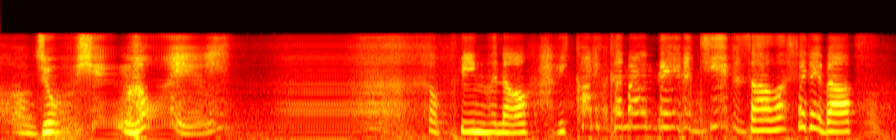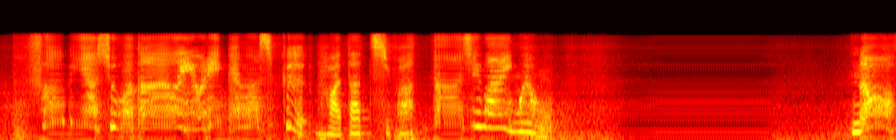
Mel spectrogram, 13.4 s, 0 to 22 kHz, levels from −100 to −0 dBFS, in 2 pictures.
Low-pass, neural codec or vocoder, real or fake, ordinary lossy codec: none; codec, 16 kHz, about 1 kbps, DyCAST, with the encoder's durations; fake; none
